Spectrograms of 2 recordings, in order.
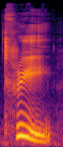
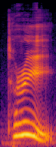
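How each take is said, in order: First: The t at the start sounds like a light sh. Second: The t at the start is a plain t. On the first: The speaker calls it right. "زي الشاء خفيفة كده" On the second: The speaker calls it wrong. "مش بننطقها tree"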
